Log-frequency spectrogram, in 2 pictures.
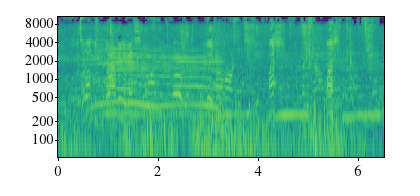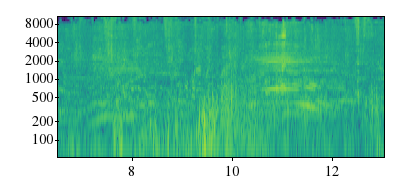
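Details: Several short, steady, low moos from big, plump cattle unloaded from a truck, spaced every second or two, with human voices and thumping hoof or handling noise underneath.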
